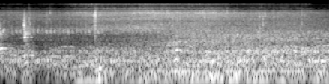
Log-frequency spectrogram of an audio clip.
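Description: Motor vehicle engine running steadily nearby: a low, even rumble with a faint hum.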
